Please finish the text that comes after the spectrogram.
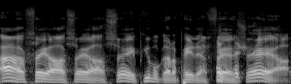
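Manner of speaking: fake, deep, low baritone senator voice. Joking that someone should demand fair payment: Senator Kennedy voice. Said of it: "fake voices like Senator Kennedy to go like".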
